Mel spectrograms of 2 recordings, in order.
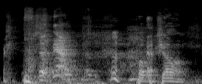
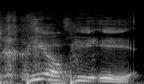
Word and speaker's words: Popelouchum: Oh, just like it sounds. Popelouchum. That's Popelouchum.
